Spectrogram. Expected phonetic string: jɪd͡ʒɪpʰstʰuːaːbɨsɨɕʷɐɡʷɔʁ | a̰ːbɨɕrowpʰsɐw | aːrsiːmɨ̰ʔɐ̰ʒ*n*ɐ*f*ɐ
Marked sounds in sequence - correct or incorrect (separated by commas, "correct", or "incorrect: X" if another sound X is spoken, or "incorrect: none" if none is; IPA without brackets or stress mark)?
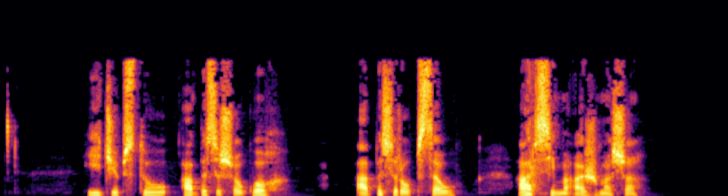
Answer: incorrect: m, incorrect: ɕ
